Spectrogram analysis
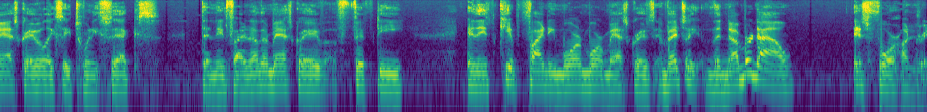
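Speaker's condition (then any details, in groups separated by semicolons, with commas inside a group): No condition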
